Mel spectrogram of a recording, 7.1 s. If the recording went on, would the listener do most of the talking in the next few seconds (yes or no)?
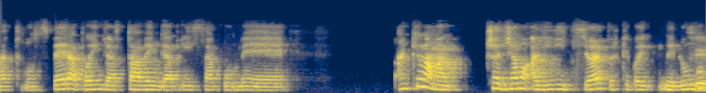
no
